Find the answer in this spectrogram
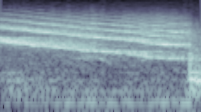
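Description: A single long whistle sliding steadily down in pitch, cutting off sharply near the end.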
